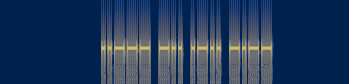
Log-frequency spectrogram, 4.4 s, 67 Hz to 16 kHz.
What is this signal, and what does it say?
Morse code, heard as a keyed tone, about 30 wpm, 700 Hz. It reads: 2DLY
